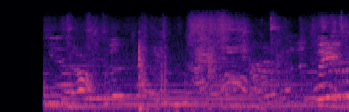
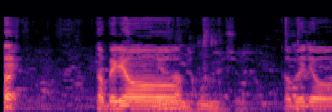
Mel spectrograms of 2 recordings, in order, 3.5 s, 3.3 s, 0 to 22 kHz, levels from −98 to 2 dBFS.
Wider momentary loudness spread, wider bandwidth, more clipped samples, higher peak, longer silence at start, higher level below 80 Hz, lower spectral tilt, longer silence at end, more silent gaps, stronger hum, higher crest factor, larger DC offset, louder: second, 8 LU vs 16 LU; first, 15.5 kHz vs 11.5 kHz; neither; second, -24 dBFS vs -10 dBFS; first, 0.4 s vs 0.05 s; second, -70 dBFS vs -62 dBFS; second, -3.5 dB/octave vs -6 dB/octave; about the same, 0 s vs 0 s; neither; neither; about the same, 20 dB vs 18 dB; neither; second, -44 LUFS vs -26 LUFS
